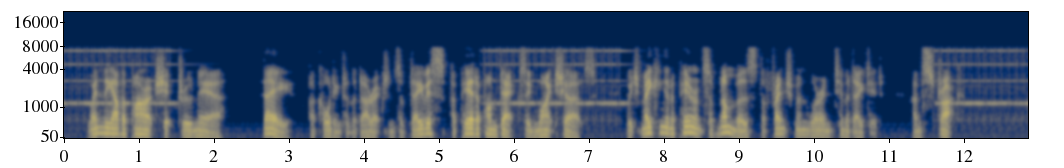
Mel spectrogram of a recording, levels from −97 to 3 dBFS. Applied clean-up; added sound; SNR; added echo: none; Telephone; 17 dB; none.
